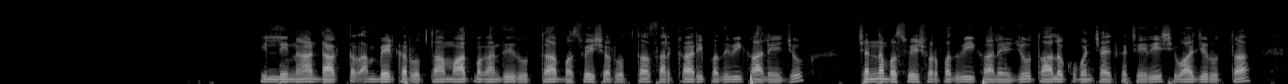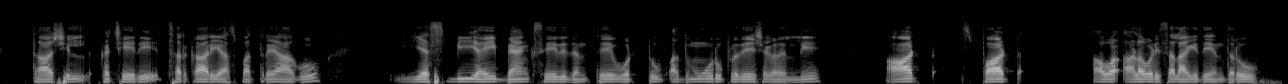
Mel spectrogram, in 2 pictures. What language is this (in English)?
Kannada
